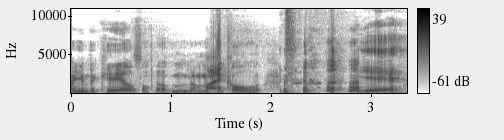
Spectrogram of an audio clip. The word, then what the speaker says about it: Mykal: You know, people call you Mykal, sometimes Mykal. Yeah. How is your name pronounced? It's Mykal, and I was born. Mm-hmm. Mykal is the Arabic word for.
